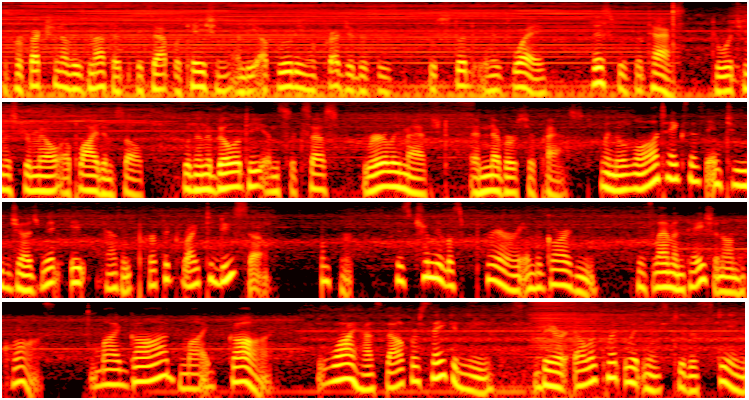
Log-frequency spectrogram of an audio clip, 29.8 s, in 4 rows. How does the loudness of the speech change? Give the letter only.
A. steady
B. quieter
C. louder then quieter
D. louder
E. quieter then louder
A.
